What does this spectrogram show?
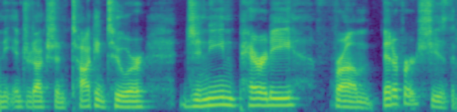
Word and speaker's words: Jeannine Paradis: I mispronounced it in the introduction, talking to her. Jeannine Paradis from Biddeford.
